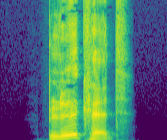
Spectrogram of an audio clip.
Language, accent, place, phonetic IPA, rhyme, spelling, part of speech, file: German, Germany, Berlin, [ˈbløːkət], -øːkət, blöket, verb, De-blöket.ogg
- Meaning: second-person plural subjunctive I of blöken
